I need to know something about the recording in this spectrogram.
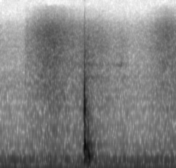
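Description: A small ceramic bottle is set down on a wooden table with a knock.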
